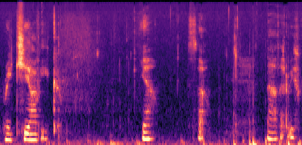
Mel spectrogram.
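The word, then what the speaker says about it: Reykjavík: The correct pronunciation for the capital of Iceland is Reykjavik. Reykjavik.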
